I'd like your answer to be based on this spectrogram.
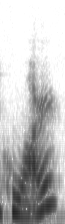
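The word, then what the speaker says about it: Hvar: I got to see, it's spelled H-B-A-R, but they pronounce it Huar, like a U.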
